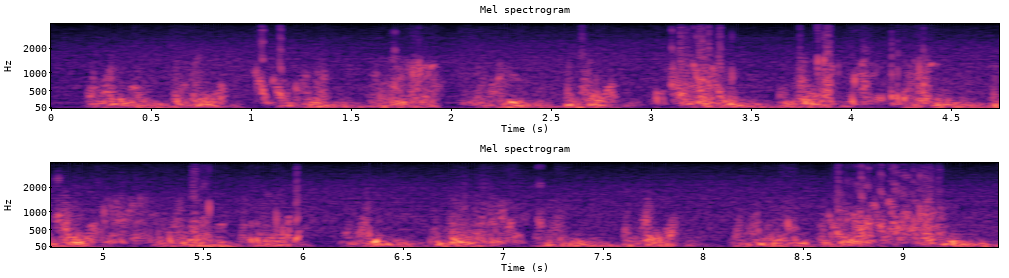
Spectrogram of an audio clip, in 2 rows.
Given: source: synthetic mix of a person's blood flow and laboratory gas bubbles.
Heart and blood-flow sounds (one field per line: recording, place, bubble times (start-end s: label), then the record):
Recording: Doppler ultrasound of blood flow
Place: precordium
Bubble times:
0.17-0.22 s: bubbles
0.36-0.47 s: bubbles
0.58-0.71 s: bubbles
0.99-1.26 s: bubbles
1.31-1.40 s: bubbles
1.59-1.97 s: bubbles
2.03-2.41 s: bubbles
2.63-2.77 s: bubbles
2.99-3.46 s: bubbles
3.74-4.45 s: bubbles
4.75-5.63 s: bubbles
5.71-6.02 s: bubbles
6.27-6.34 s: bubbles
6.66-7.21 s: bubbles
7.25-7.33 s: bubbles
8.29-8.56 s: bubbles
8.61-9.23 s: bubbles
From the record:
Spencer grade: 3 (all of the cardiac periods contain showers or single bubble signals, but not dominating or overriding the cardiac motion signals)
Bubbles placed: anywhere in the cardiac cycle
